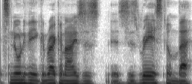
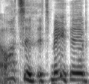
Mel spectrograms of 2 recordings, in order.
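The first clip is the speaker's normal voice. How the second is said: pleading son; 12 semitones higher than usual. Retold or imitated. Son imitates himself reassuring dad.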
